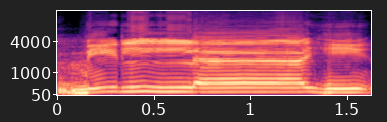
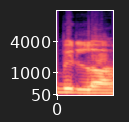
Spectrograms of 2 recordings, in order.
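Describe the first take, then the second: First: The word ends with a short final vowel. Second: The word ends on a consonant sound. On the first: The speaker calls it right. "বিল্লাহি হবে" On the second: The speaker calls it wrong. "বিল্লাহ হবে না"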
